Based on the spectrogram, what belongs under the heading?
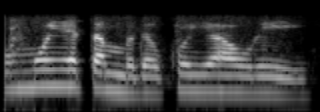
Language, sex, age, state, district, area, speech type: Manipuri, female, 45-60, Manipur, Imphal East, rural, conversation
